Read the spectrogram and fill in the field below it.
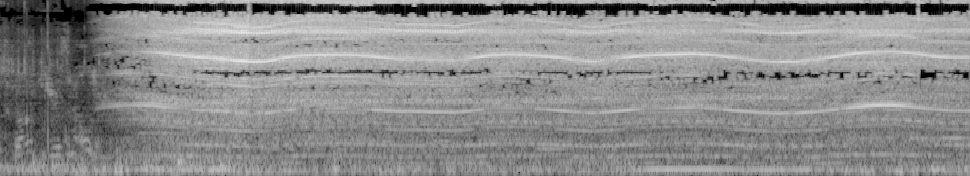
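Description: An electric fishing reel whirs with a wavering hum as it winds in line.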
